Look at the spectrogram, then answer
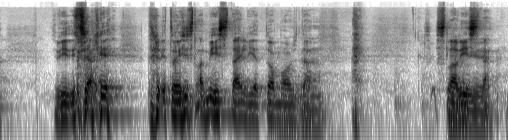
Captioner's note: laughter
